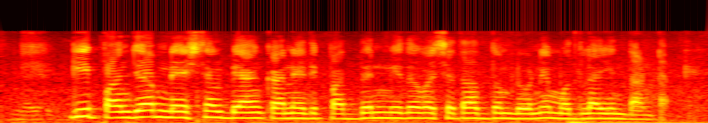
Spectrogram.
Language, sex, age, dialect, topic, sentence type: Telugu, male, 18-24, Telangana, banking, statement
